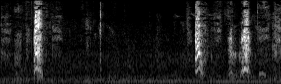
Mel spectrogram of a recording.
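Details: Pug dog giving three short, sharp barks spaced over about four seconds, the first alone and the last two close together, over a steady low hum.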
